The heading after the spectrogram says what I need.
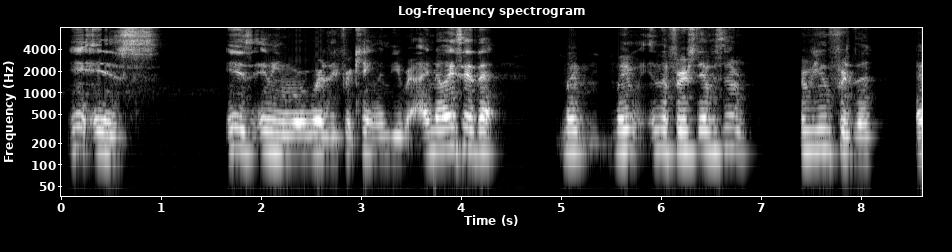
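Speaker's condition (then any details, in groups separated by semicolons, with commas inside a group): Cerebral palsy; able to speak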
